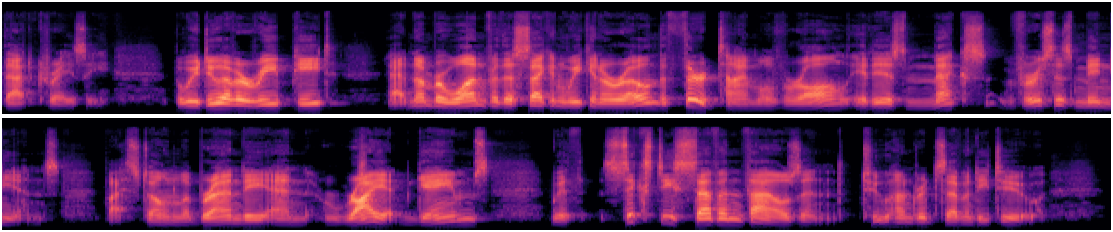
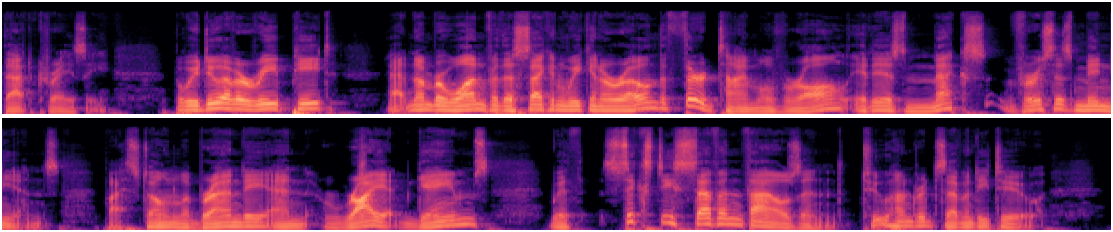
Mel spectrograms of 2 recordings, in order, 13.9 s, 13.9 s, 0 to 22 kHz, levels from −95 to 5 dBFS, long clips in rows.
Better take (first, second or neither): second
